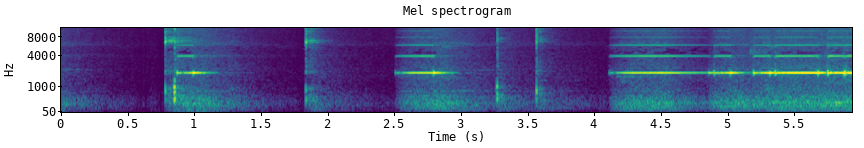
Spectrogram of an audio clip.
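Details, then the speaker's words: Energized 4-/5-pin relay checked with a multimeter in continuity mode across pins 1 and 2: short high beeps, then a long steady tone. The contacts are closed and connected. "ketika terlihat FIF antara Detik Dan ini titik 1 dan 2 ini akan bunyi akan menandakan kalau dia terhubung"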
